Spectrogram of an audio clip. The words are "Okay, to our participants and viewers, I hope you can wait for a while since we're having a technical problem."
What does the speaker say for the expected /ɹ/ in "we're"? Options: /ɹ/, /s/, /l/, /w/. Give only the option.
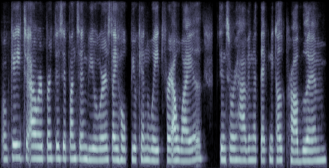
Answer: /ɹ/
